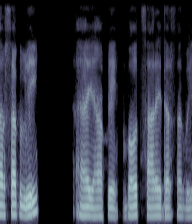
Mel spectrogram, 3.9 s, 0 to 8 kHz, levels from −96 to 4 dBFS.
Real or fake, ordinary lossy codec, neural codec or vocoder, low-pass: fake; none; codec, 16 kHz, 2 kbps, FreqCodec, larger model; 7.2 kHz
